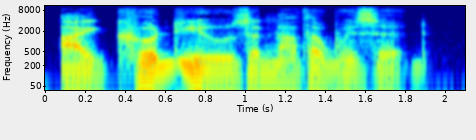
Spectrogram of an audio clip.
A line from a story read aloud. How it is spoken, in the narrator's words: said the first voice softly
